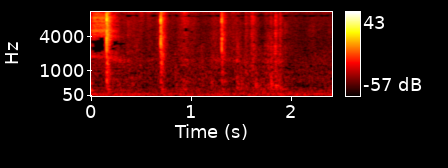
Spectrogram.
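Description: A few light clicks, about half a second apart, from hands working the latch of a small porthole window.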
